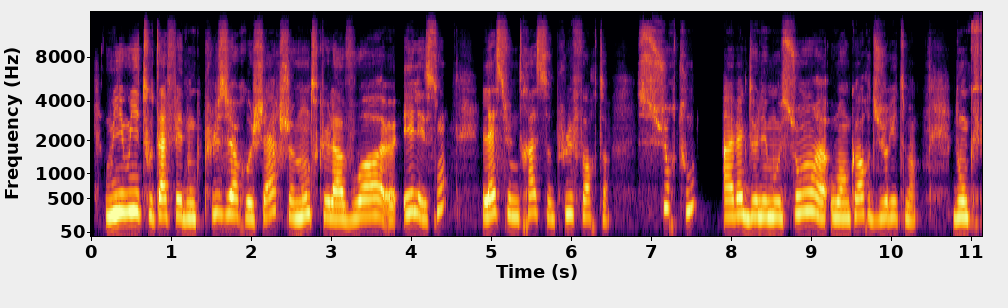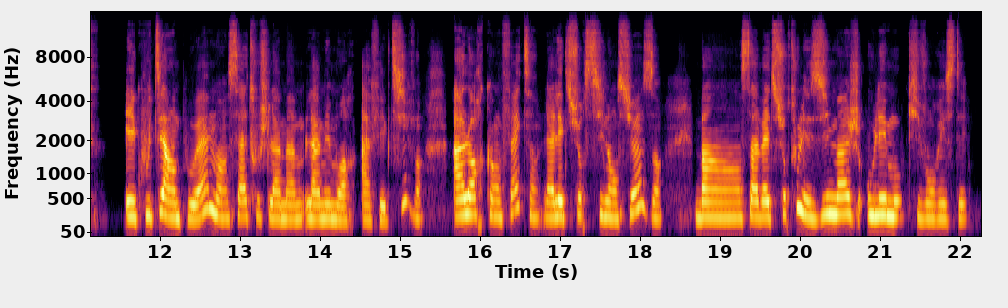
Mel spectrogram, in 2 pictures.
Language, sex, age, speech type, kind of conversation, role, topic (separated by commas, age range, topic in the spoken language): French, female, 30-34, read, expert-assistant, expert, Écouter un poème a-t-il plus d'impact que le lire ?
